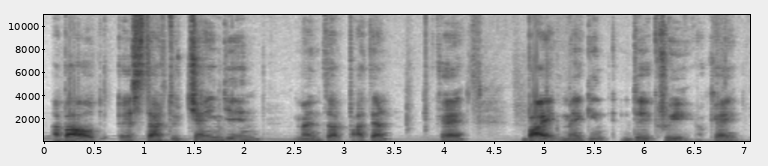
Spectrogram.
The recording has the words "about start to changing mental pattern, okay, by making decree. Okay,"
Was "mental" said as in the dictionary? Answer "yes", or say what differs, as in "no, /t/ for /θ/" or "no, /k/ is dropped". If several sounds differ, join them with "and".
yes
